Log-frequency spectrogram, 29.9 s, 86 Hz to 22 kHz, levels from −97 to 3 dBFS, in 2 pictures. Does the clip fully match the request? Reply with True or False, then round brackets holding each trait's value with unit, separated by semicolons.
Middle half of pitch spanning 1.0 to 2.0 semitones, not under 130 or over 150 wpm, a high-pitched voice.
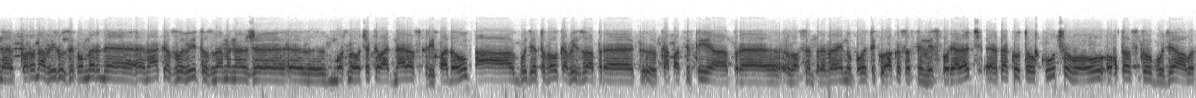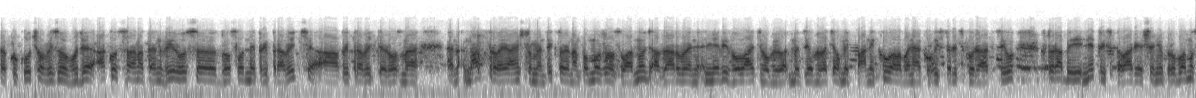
False (1.7 semitones; 145 wpm; 115 Hz)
